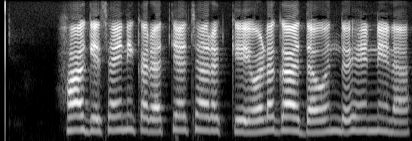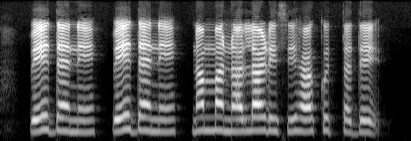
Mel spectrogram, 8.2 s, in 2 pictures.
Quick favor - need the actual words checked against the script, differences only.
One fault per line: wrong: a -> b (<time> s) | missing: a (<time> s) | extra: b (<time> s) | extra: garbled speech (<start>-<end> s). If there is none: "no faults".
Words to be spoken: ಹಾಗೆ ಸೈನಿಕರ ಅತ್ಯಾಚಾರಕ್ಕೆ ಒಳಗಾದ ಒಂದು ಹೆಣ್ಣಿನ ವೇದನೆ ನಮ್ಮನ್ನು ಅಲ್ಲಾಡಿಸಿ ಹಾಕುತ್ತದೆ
extra: ವೇದನೆ (5.2 s)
